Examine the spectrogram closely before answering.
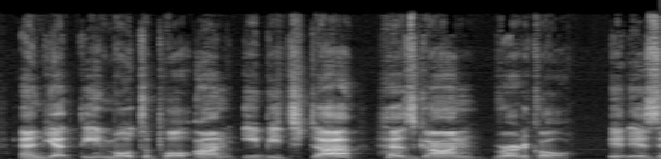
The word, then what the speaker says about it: EBITDA: So she was talking about the EBITDA multiple. Some people would prefer me to pronounce it EBITDA, but that would be saying B twice.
